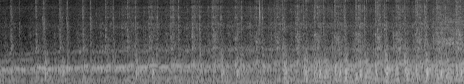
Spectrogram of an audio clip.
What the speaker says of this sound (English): just start sewing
